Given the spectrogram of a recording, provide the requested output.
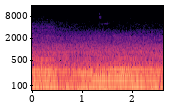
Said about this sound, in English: Just get past that dump truck.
